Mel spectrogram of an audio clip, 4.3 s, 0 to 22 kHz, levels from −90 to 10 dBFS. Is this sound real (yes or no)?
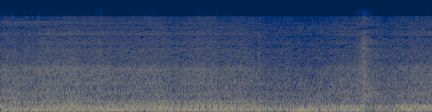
yes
